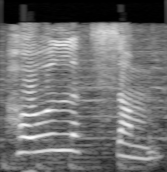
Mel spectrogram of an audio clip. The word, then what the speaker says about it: wholesome: 这首歌里面你还会看到一个单词 wholesome， whole 啦啦啦，不要忘记了这个发音 wholesome，不要忘记哦，收尾的那个 wholesome，好，发标准就是 wholesome，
